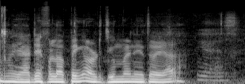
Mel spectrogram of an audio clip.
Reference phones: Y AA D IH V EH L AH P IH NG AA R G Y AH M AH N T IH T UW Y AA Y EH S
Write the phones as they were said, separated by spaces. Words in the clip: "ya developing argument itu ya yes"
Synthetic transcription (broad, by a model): Y AA D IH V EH L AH P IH NG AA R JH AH M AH N IH T UW Y AA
